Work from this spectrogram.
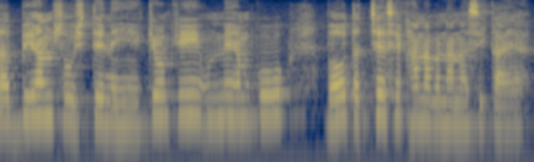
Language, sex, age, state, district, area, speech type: Hindi, female, 30-45, Madhya Pradesh, Betul, rural, spontaneous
